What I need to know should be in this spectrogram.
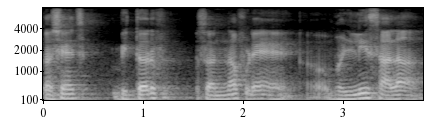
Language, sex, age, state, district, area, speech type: Goan Konkani, male, 45-60, Goa, Bardez, urban, spontaneous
